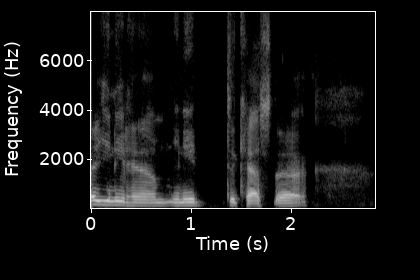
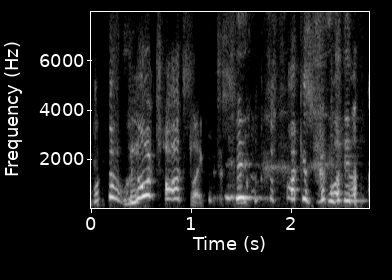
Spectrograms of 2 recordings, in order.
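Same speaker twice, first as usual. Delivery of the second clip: high, laughing disbelief. Real, not acted. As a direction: laugh it out, pitch way up. Laughing at silly movie dialogue.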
